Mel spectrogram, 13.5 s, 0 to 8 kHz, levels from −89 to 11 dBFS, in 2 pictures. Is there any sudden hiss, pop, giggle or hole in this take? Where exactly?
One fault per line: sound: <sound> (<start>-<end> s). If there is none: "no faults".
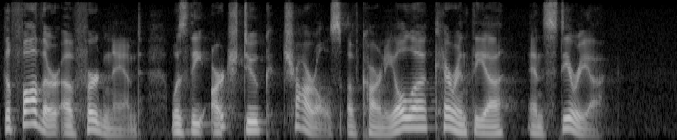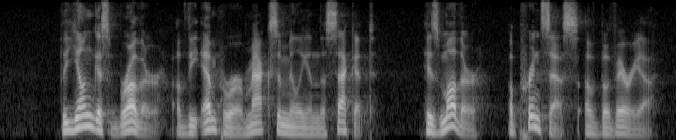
no faults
